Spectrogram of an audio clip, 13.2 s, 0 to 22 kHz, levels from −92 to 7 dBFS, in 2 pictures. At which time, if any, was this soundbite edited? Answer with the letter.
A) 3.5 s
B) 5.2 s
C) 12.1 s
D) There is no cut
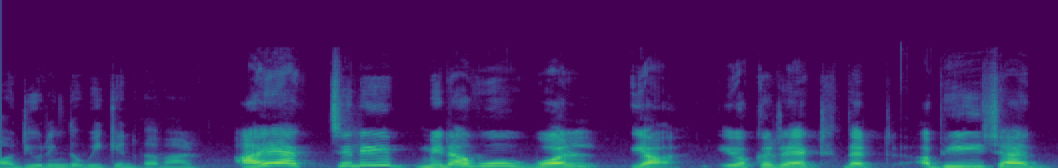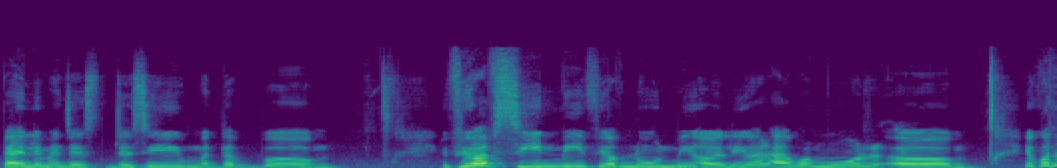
D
